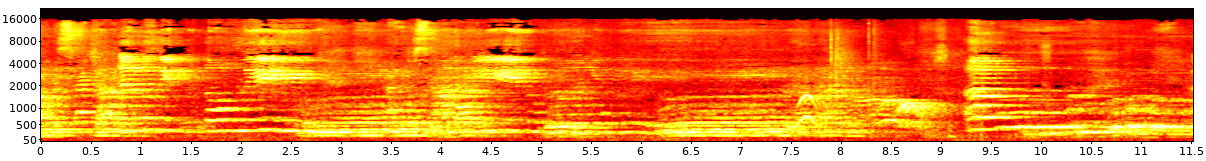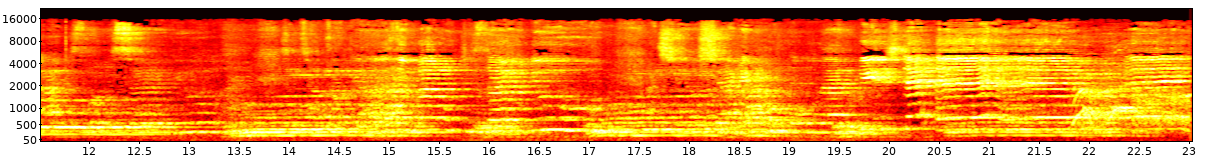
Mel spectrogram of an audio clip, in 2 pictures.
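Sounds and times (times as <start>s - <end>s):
a cappella group singing harmony: 0.0s - 23.0s.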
